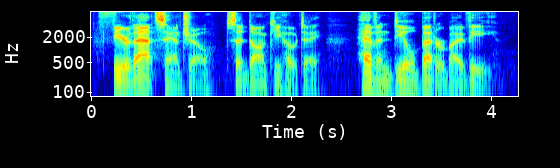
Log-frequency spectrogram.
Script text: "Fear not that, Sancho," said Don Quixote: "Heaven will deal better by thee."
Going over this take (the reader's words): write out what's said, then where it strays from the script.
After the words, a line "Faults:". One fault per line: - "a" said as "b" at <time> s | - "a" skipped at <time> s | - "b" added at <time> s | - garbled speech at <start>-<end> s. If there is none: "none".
"Fear that, Sancho," said Don Quixote: "Heaven deal better by thee."
Faults:
- "not" skipped at 0.4 s
- "will" skipped at 3.0 s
